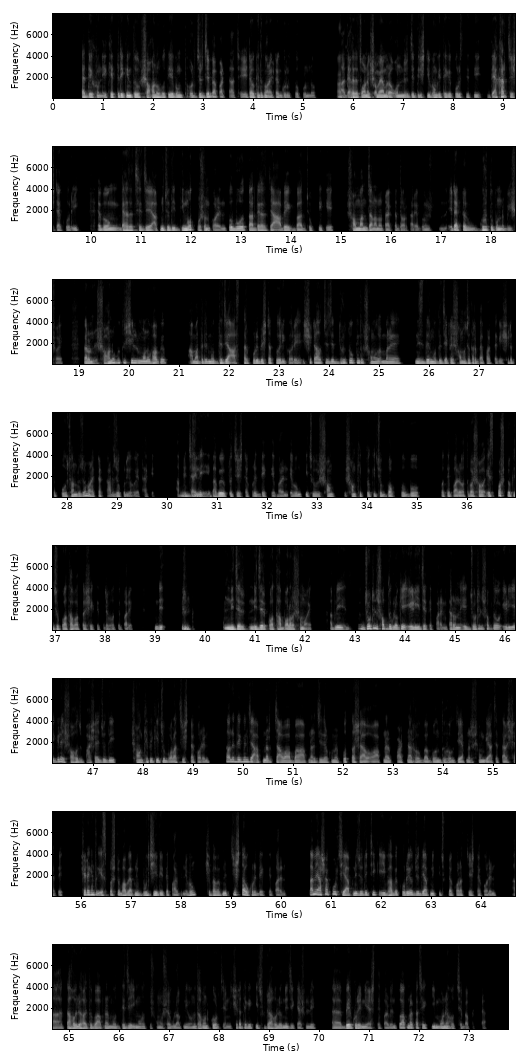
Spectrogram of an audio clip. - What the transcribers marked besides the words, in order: "এবং" said as "এবংস"; throat clearing; swallow; "আপনি" said as "আপ্নিজ"
- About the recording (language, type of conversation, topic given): Bengali, advice, আপনারা কি একে অপরের মূল্যবোধ ও লক্ষ্যগুলো সত্যিই বুঝতে পেরেছেন এবং সেগুলো নিয়ে খোলামেলা কথা বলতে পারেন?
